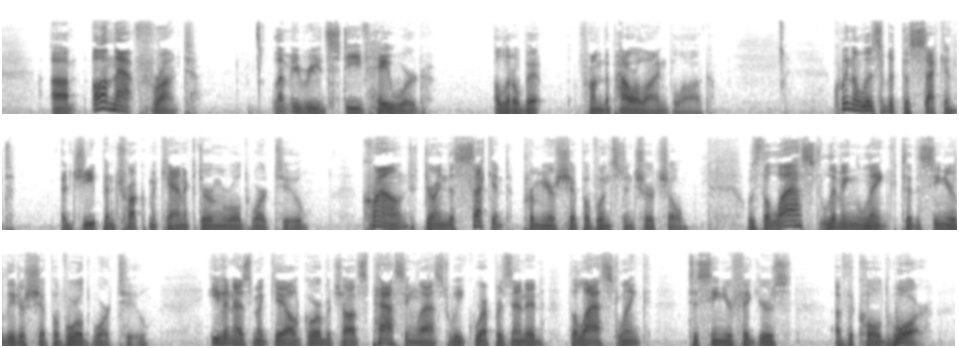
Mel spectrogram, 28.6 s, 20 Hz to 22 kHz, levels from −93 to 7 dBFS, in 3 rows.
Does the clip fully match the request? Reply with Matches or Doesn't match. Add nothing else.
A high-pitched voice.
Doesn't match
